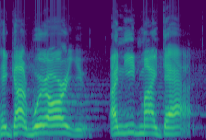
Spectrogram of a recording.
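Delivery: put-on anguished scream, crying out. Addressing the audience, acting out someone's cry: mock scream to God. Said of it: "and you screamed to God".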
